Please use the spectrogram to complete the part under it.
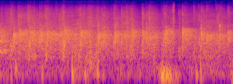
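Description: A training seminar audience applauds themselves, a loud, dense burst of clapping close by that stays full for the whole stretch, with a few louder claps and a brief cheer near the end.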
